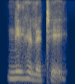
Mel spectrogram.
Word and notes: nihility: Indian

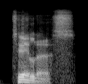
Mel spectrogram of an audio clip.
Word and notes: tearless: British English

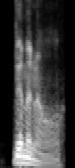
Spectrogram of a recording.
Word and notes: bimanal: British English

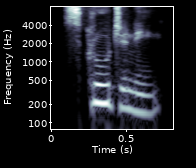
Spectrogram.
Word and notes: scrutiny: Indian

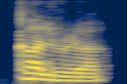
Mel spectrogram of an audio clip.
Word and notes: cholera: Indian

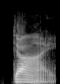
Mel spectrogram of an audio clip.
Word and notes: dye: American English

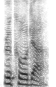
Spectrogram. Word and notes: recorder: Indian

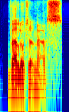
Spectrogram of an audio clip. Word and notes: velutinous: British English

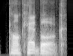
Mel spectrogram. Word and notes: pocketbook: British English

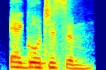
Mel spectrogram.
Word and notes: egotism: Indian

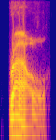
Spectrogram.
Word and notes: rowel: British English

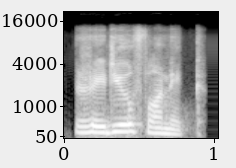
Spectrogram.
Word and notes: Radiophonic: Indian

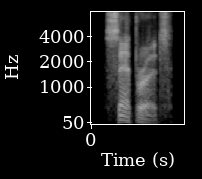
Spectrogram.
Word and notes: separate: British English

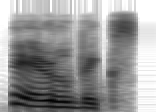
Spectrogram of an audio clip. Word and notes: aerobics: Indian

